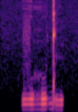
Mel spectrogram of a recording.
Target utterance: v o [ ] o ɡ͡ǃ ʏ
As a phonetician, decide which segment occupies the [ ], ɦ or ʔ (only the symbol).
ɦ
